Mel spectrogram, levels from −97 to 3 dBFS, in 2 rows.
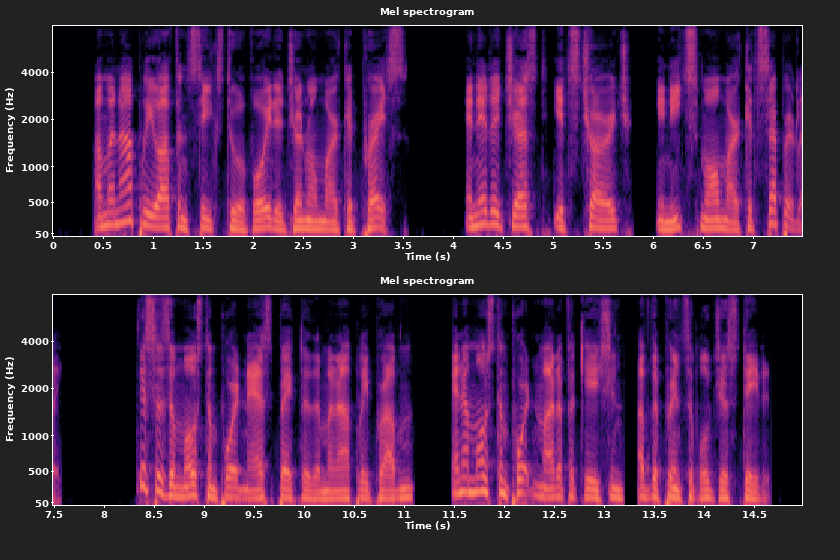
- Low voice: Yes, low, 125 Hz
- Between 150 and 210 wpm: Yes, average, 160 wpm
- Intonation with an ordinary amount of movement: Yes, average, 4.3 semitones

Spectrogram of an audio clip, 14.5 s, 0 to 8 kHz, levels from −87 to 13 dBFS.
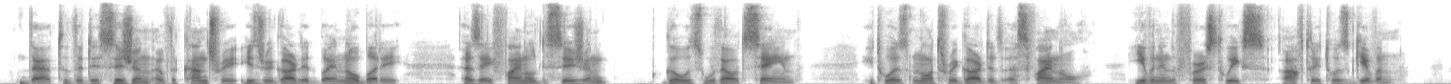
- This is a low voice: Yes, low, 115 Hz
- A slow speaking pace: Yes, slow, 130 wpm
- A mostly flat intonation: Yes, narrow, 1.2 semitones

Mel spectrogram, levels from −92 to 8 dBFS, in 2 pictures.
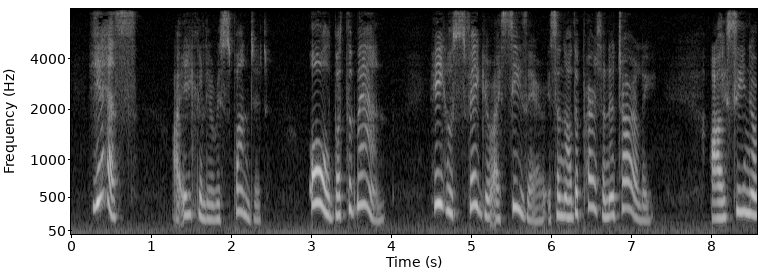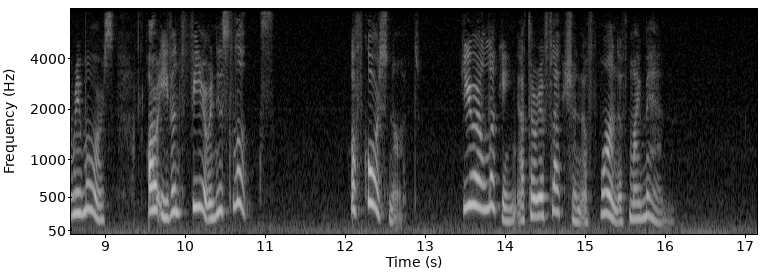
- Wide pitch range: Yes, wide, 8.4 semitones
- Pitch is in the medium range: No, very high, 260 Hz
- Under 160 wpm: Yes, average, 145 wpm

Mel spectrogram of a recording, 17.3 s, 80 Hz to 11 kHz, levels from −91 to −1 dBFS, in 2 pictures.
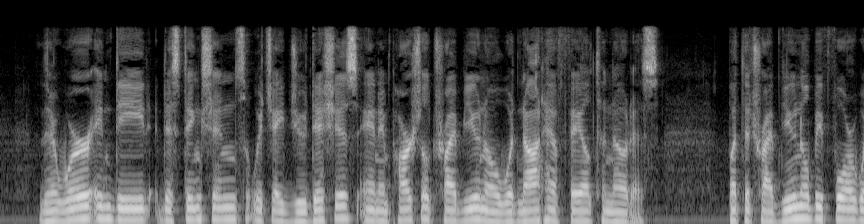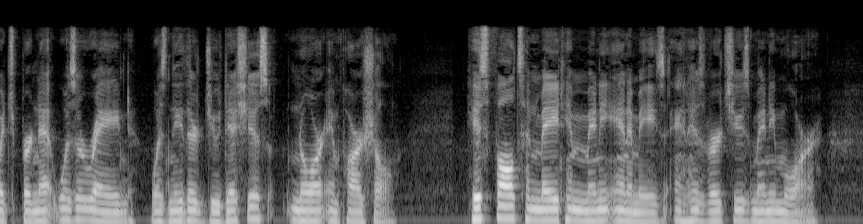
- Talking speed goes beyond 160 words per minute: No, average, 140 wpm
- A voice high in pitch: No, low, 115 Hz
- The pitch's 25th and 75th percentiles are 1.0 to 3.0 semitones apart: Yes, narrow, 2.4 semitones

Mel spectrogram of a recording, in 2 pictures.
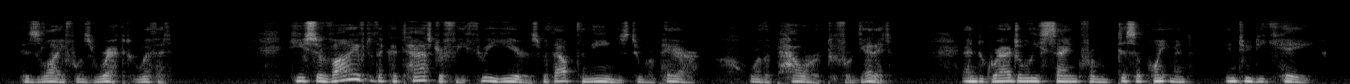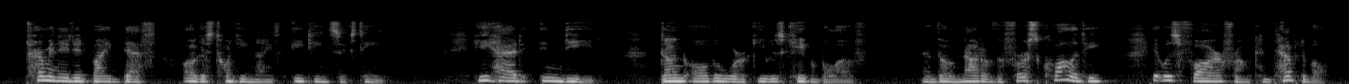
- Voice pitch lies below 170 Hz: Yes, low, 135 Hz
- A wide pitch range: No, average, 3.6 semitones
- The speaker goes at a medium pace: No, slow, 130 wpm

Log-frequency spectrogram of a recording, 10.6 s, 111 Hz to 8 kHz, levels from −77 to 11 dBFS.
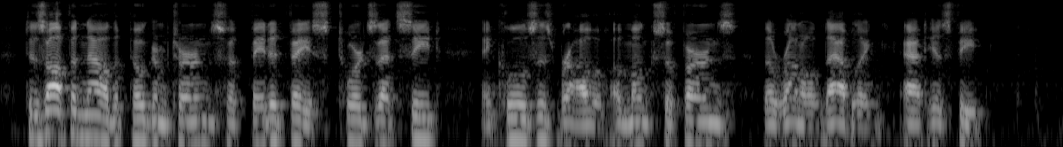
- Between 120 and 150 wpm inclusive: Yes, average, 140 wpm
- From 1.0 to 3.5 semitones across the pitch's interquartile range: Yes, narrow, 2.5 semitones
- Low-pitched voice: Yes, low, 115 Hz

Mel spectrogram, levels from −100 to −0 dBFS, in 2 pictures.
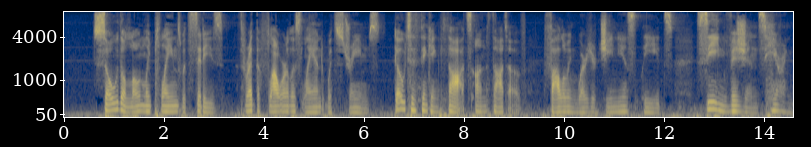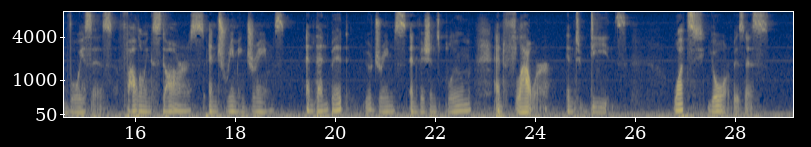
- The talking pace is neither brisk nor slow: No, slow, 95 wpm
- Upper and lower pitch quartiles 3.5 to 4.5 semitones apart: No, average, 2.7 semitones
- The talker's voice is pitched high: No, low, 110 Hz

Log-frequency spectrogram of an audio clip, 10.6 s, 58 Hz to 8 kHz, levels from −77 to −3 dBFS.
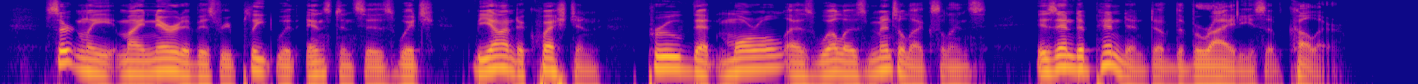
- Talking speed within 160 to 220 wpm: No, average, 145 wpm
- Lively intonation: Yes, wide, 8.1 semitones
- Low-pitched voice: Yes, low, 105 Hz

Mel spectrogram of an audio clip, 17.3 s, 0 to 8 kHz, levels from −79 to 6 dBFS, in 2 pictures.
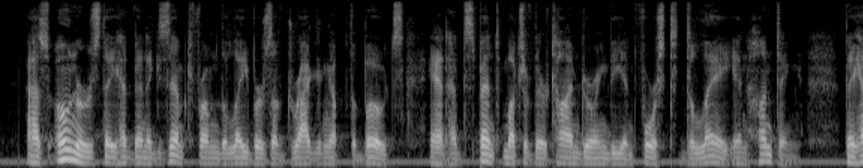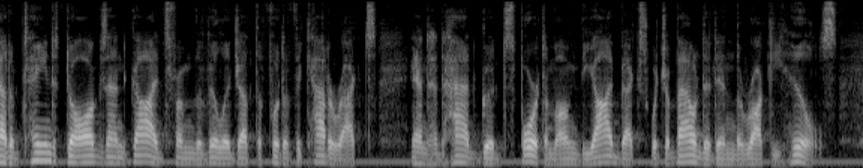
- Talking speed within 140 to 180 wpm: No, average, 195 wpm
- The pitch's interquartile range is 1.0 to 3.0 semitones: No, average, 4.0 semitones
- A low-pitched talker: Yes, low, 100 Hz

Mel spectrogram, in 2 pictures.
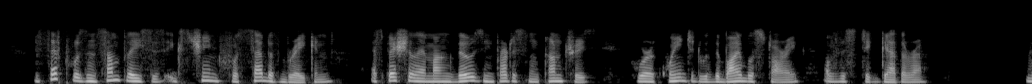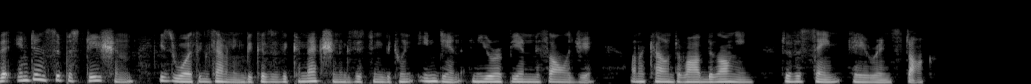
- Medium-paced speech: Yes, average, 155 wpm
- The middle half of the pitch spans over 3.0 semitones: Yes, average, 4.1 semitones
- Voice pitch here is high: No, low, 125 Hz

